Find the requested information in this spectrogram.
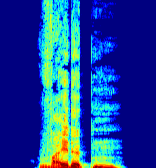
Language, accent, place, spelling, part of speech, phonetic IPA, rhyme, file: German, Germany, Berlin, weideten, verb, [ˈvaɪ̯dətn̩], -aɪ̯dətn̩, De-weideten.ogg
- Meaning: inflection of weiden: 1. first/third-person plural preterite 2. first/third-person plural subjunctive II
